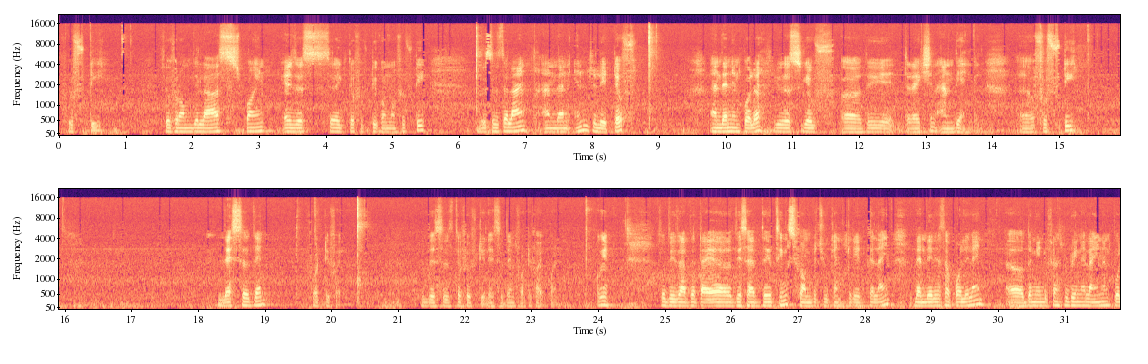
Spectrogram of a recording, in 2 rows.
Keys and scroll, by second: 1.2 typing, 6.6 Return, 9.2 Escape, 15.1 Return, 18.3-19.0 typing, 20.5-21.2 typing, 24.1 Return.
